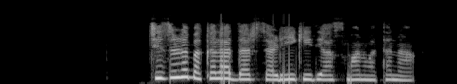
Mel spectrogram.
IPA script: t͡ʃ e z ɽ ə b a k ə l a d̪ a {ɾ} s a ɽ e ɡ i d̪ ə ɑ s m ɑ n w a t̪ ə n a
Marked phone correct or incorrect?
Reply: correct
